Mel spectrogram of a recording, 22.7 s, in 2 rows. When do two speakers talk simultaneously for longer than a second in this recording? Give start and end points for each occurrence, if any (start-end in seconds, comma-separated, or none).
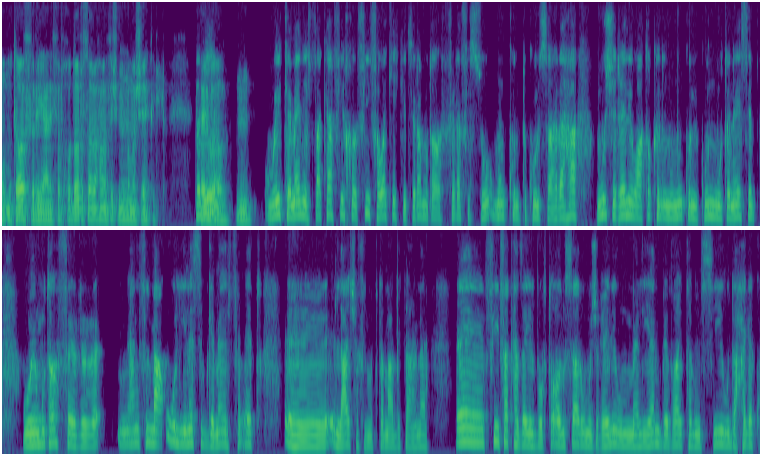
none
